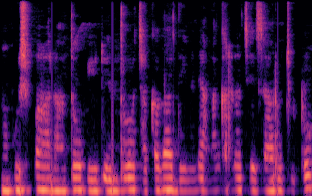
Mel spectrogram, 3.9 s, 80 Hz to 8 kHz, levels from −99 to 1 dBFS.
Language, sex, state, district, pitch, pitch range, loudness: Telugu, female, Telangana, Nalgonda, 170 Hz, 165-175 Hz, -29 LUFS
